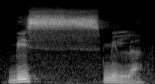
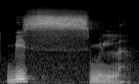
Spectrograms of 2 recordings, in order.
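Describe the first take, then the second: No difference in how they are said.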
